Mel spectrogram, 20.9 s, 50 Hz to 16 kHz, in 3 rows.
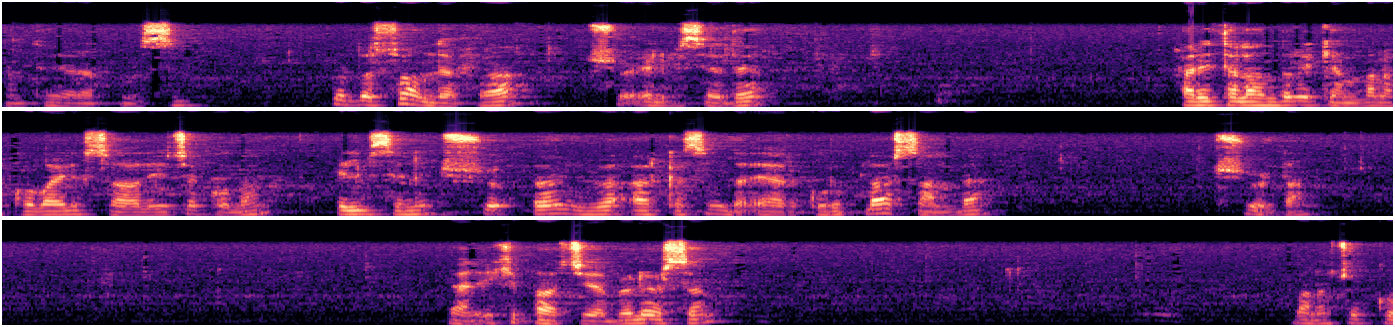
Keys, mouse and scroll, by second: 0.1-7.3 drag, 10.9-13.7 drag, 15.0 click, 17.9-18.6 scroll up 2, 18.9 click.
